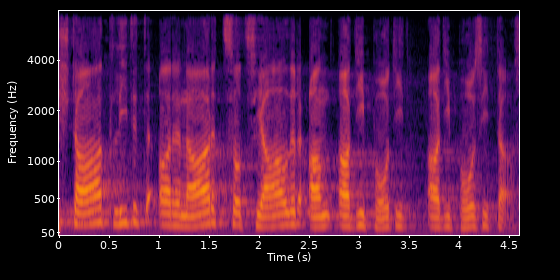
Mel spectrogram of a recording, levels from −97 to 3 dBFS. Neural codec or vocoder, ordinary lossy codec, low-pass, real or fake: none; none; 7.2 kHz; real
